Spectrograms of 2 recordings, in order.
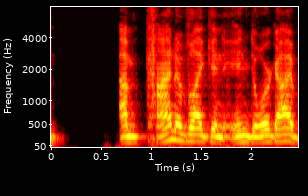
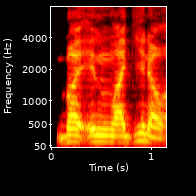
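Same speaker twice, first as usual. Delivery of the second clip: usual speaking voice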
